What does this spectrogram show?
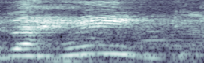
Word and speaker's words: The Hague: The Hague ang pagka-pronounce ana.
